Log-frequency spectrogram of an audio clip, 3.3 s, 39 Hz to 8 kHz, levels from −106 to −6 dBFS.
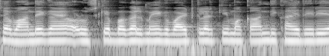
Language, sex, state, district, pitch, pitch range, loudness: Hindi, male, Bihar, Madhepura, 165 Hz, 160-170 Hz, -15 LUFS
